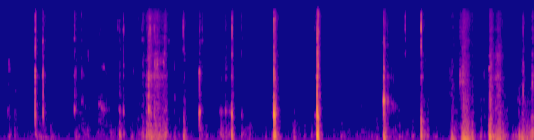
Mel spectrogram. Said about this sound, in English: I am finishing my lifesaver.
